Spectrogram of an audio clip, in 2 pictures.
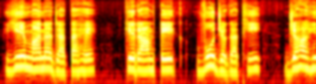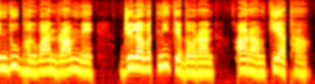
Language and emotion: Urdu, neutral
